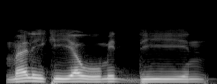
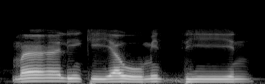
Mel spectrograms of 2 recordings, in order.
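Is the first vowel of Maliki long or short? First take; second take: short; long. First: The first vowel of Maliki is kept short. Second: The first vowel of Maliki is held long. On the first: It means king. "juga bisa dibaca pendek" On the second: It means the one who rules and owns. "bisa dibaca panjang"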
